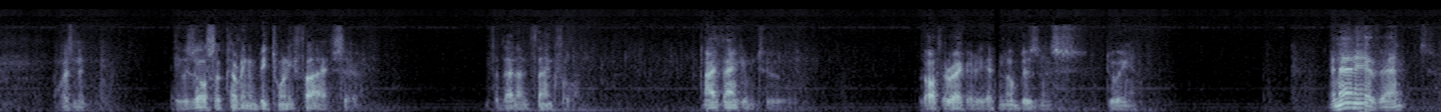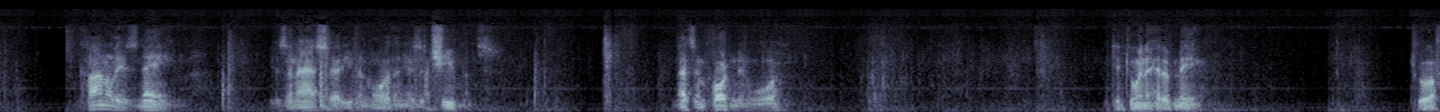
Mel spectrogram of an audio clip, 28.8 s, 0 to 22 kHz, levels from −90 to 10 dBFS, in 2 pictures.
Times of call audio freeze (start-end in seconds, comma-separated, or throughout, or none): none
